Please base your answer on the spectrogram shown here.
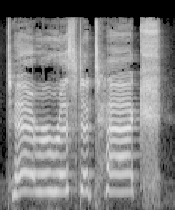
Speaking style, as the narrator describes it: Gomez cried out

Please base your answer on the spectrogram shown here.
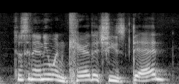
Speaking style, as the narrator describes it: She cried

